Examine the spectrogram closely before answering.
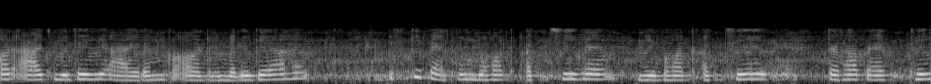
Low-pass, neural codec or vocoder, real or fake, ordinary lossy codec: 5.4 kHz; codec, 16 kHz, 4.8 kbps, FACodec; fake; none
